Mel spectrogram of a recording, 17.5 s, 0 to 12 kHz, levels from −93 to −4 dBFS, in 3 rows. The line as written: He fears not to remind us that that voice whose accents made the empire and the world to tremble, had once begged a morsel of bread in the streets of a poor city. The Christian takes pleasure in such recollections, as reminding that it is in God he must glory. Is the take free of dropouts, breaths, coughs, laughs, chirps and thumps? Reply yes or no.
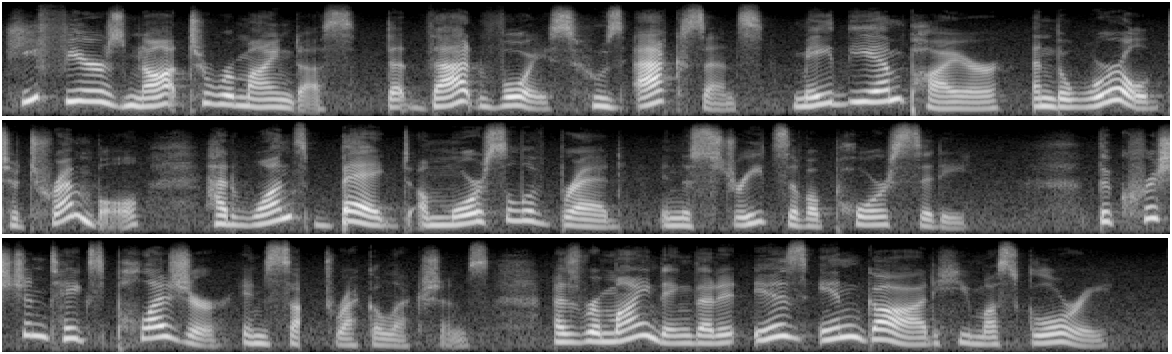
no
